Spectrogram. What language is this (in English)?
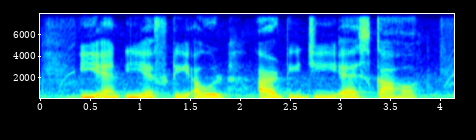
Bhojpuri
